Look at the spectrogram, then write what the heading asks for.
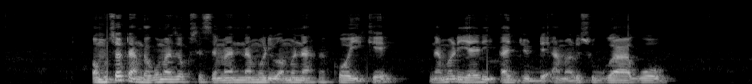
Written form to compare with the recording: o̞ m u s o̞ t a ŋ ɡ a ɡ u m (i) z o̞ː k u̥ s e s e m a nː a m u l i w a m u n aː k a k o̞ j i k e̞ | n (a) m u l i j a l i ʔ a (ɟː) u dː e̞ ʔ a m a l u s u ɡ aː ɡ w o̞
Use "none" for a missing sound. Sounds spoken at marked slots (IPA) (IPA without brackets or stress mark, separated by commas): a, a, ɟː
